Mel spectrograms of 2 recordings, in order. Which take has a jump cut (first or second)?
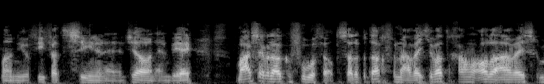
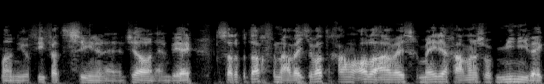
second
